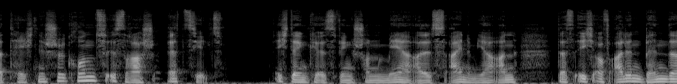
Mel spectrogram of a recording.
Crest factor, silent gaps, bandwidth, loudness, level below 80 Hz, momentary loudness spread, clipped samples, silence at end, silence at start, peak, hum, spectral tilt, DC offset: 18 dB; none; 13.5 kHz; -27 LUFS; -48 dBFS; 8 LU; under 0.1%; 0 s; 0 s; -10 dBFS; none; -5 dB/octave; under 0.1%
